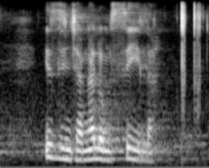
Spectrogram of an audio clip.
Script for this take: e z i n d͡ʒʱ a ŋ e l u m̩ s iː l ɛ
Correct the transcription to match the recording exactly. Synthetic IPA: i z i n d͡ʒʱ a ŋ a l o m̩ s iː l a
